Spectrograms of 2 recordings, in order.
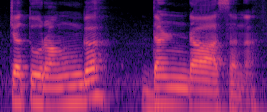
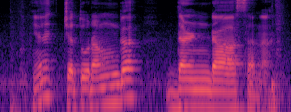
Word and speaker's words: Chaturanga Dandasana: we do plank on the floor it's called chaturanga dandasana chaturanga dandasana so the stick yeah four-cornered stick so here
